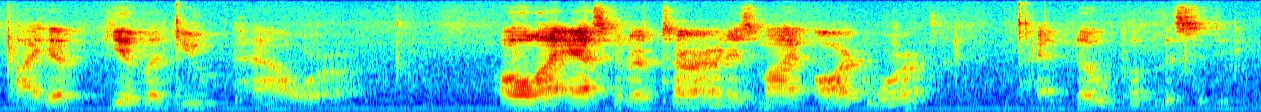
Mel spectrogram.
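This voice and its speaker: A man playing a secretive, self-important rich recluse in a radio play, speaking in a measured, formal, conspiratorial way. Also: fairly low pitch, animated, pushed and bright. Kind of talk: live radio play acting. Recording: echoey distant live rehearsal, faint hum.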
